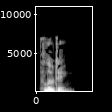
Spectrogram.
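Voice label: "fluting", British English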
